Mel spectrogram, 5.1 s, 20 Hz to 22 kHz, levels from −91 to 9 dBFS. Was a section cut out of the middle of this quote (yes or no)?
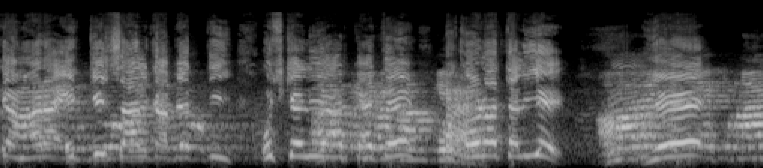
no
